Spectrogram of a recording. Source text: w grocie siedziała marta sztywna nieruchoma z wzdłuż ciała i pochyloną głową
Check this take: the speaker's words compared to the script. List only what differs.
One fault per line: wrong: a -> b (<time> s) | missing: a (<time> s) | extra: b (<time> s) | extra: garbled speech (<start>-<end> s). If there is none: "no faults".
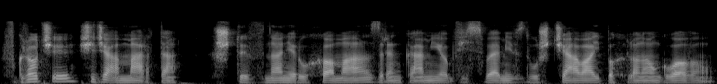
extra: rękami obwisłemi (3.8 s)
